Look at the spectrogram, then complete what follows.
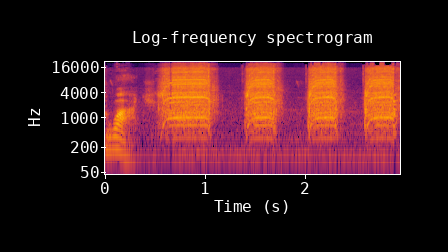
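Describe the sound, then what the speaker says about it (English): A 20-volt lithium power drill whirs in four short high-pitched bursts with brief pauses between, loud and close, and a voice speaks one word at the start. "I have tried out literally dozens of these power drills"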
